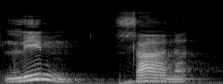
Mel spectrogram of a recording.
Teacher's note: dan masuk kepada Nun karena Nun asalnya memang sukun asalnya insana hamzahnya dihilangkan dan harokat Hamzah pindah ke lam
